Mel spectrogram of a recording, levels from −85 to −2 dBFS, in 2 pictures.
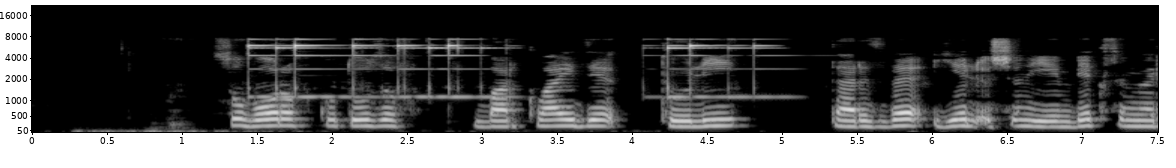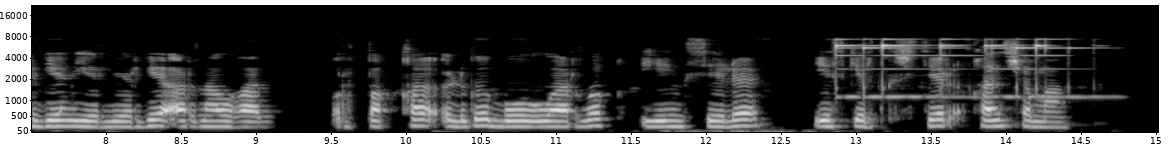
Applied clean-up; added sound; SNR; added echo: classical method Wiener filter.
